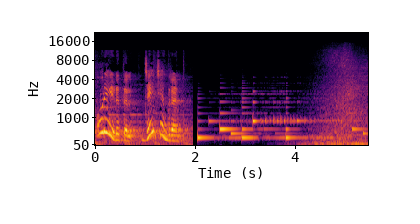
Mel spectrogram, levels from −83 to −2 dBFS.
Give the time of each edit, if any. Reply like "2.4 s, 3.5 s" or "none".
none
